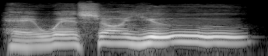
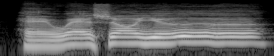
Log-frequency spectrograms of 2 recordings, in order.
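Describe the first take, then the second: First: "Hey, we'll show you" sung slow and loud, crisp consonants dividing each word; clear English consonants. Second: "Hey, we'll show you" run together as one sung line; Japanese-style consonants. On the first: Vocal coach showing the right way, distinctly articulated English. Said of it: "英語の発音をしっかりと意識して歌うと". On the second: Vocal coach showing the mistake, blurred Japanese-style consonants. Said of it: "子音を日本語っぽく発音してしまうと". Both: Shown as a demonstration.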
